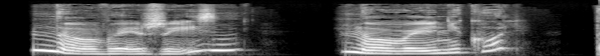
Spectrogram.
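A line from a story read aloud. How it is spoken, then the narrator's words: Purring. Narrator (Russian): промурлыкала Элис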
